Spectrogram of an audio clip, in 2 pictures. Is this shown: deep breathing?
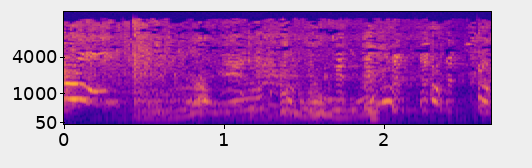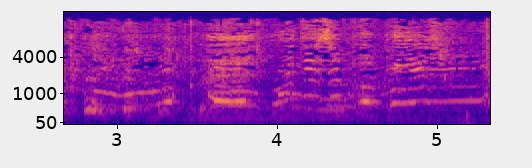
no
